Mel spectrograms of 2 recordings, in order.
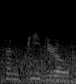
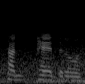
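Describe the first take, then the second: First: The name is said with an American pronunciation. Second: The name is said with a Filipino pronunciation. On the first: This is how locals in Los Angeles say it. "here they pronounce it San Pedro" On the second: This is how Filipinos say it. "pero tayo mga Pilipino San Pedro"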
